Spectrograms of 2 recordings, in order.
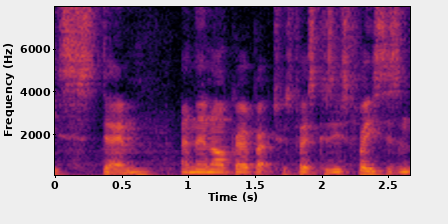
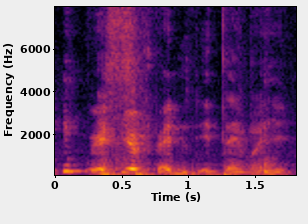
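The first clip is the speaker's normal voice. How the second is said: said through laughter, higher and louder; laughing; 8 semitones higher, 6 dB louder than usual. Real, not acted. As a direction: tease while cracking up. Teasing co-host while laughing.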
